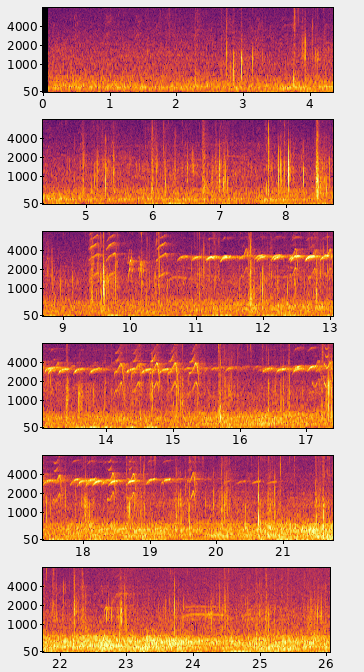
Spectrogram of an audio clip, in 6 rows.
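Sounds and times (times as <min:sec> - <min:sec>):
footsteps on bush track: 0:01.8 - 0:26.0
bird chirping rapidly: 0:09.4 - 0:20.8.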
